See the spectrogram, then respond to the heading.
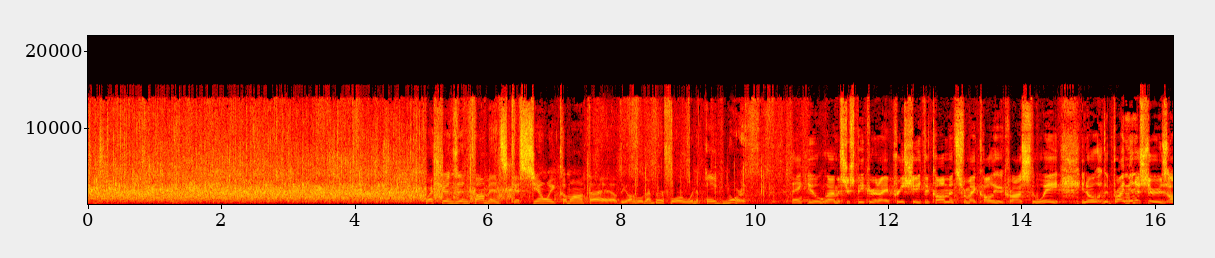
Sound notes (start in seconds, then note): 0.0 applause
